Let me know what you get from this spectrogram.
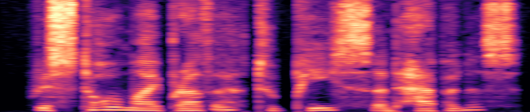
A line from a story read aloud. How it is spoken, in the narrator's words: whispered Julie to Monte Cristo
